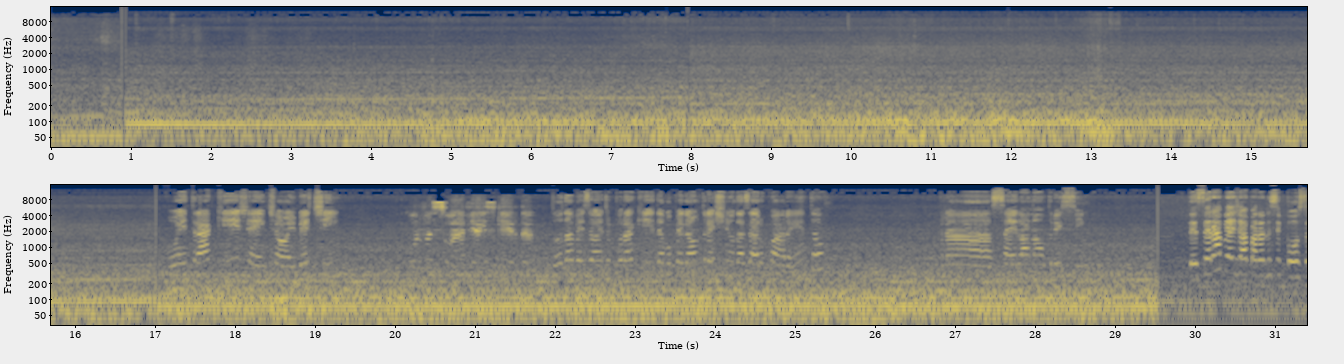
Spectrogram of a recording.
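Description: Steady low rumble of a car driving on a highway, heard from inside the cabin: tyre and engine noise. It changes slightly about a second in and again about halfway through.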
